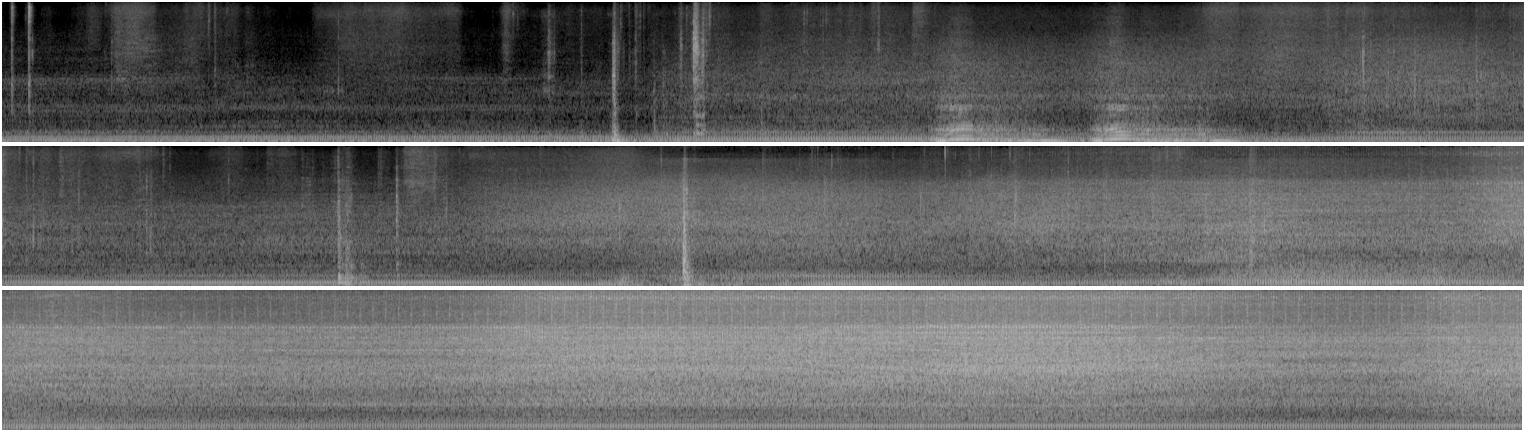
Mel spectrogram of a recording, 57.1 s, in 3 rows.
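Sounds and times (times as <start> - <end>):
car engine idling: 0.0 - 57.0
car door shutting: 7.6 - 8.9, 27.4 - 27.9.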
